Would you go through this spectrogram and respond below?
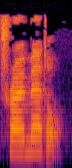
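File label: "TRI-METAL", English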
